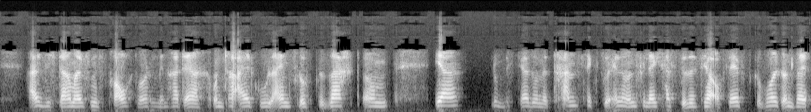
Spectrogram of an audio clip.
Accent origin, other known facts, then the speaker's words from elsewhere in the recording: Iran; now in Germany; Wir sind Iraner, also ich bin Iranerin und obwohl meine Mutter jetzt keine strenge Muslimin ist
